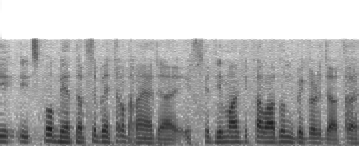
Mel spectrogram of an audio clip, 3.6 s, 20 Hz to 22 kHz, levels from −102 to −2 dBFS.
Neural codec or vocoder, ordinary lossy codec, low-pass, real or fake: codec, 16 kHz in and 24 kHz out, 0.8 kbps, FocalCodec, streaming, 65536 codes; none; 7.2 kHz; fake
